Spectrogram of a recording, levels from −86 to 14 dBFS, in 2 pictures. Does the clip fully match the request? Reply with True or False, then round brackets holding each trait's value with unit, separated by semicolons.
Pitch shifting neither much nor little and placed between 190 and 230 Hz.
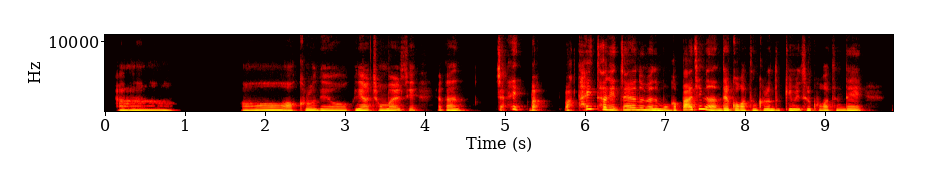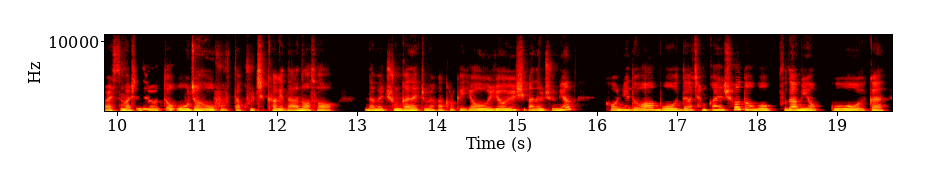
True (3.9 semitones; 205 Hz)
